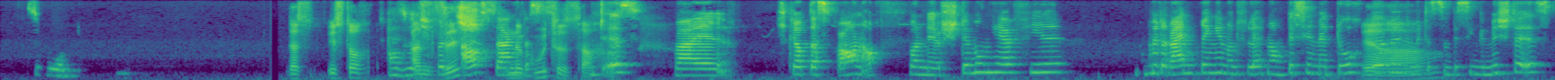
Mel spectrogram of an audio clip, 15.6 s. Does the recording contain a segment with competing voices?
Yes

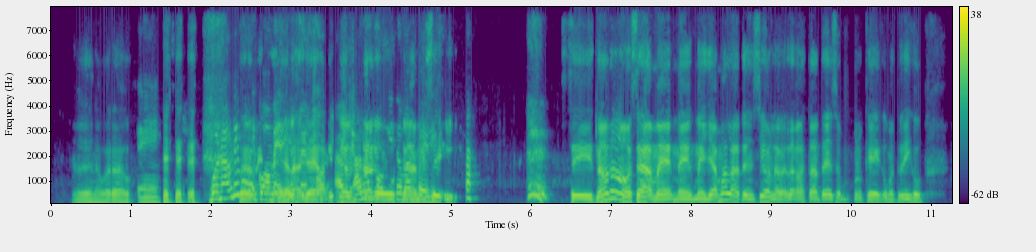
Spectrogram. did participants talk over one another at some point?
Yes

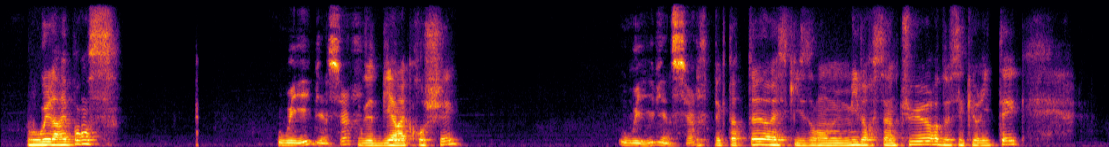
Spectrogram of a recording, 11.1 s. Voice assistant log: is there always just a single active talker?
Yes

